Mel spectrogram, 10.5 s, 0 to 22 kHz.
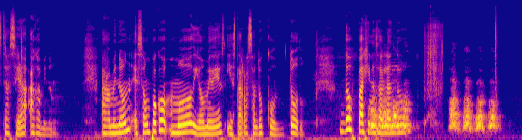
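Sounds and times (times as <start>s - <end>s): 
speech: 0.0s - 9.2s
pet dog barking: 7.4s - 8.4s, 9.0s - 10.1s.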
